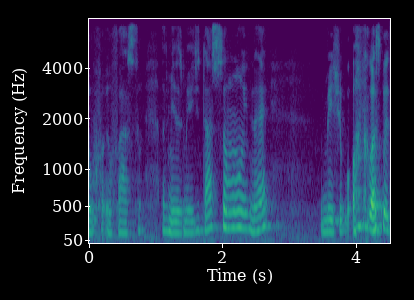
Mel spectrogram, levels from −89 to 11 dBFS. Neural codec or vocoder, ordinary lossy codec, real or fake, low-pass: codec, 16 kHz, 8 kbps, FunCodec, trained on LibriTTS, 25 frames a second; none; fake; 7.2 kHz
